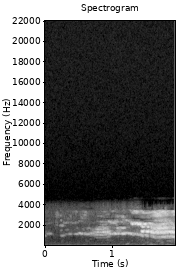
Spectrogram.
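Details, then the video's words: Domestic hen that has begun laying eggs; a thin, quiet note swells into a loud, rising, harmonic squawk that is still building at the end. "They say roosters are loud, so are hens"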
